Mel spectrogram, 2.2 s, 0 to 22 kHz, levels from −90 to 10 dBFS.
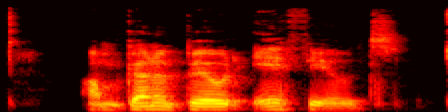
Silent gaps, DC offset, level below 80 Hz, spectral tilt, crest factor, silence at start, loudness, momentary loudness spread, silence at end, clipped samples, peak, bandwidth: none; under 0.1%; -64 dBFS; -5.5 dB/octave; 18 dB; 0.4 s; -22 LUFS; 14 LU; 0.25 s; under 0.1%; -4 dBFS; 16 kHz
